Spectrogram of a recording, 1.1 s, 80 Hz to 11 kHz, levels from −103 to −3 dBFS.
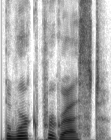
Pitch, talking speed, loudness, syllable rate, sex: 185 Hz, 160 wpm, -16 LUFS, 4.7 syllables/s, female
